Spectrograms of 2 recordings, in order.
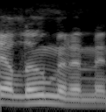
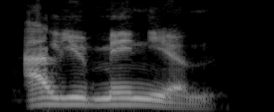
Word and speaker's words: aluminium: How do you say aluminum in English? – Aluminium. Like the rest of the goddamn planet says aluminium.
